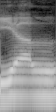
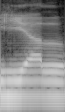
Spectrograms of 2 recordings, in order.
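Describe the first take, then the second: The two takes are said the same way.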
